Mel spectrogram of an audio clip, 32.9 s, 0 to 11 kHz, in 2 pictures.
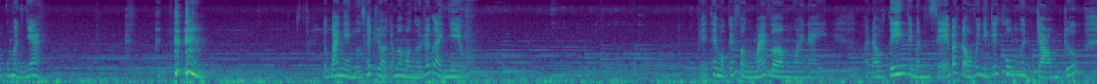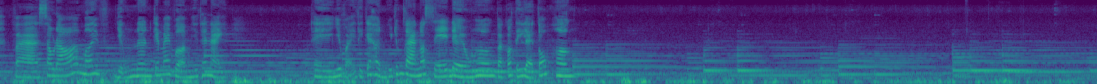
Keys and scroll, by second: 1.7 super+z, 2.0 super+}, 4.3 super+c, 4.4 shift+super+v, 4.5 super+z, 5.3 super+c, 5.4 shift+super+v, 6.1 super+c, 6.3 shift+super+v, 12.0 super+c, 12.1 shift+super+v, 13.0 super+z, 16.4 super+z, 19.5 super+z, 20.8 super+a, 22.0 super+z, 22.1 super+g, 23.6 super+c, 23.6 shift+super+v, 26.2 super+z, 32.2 super+z.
